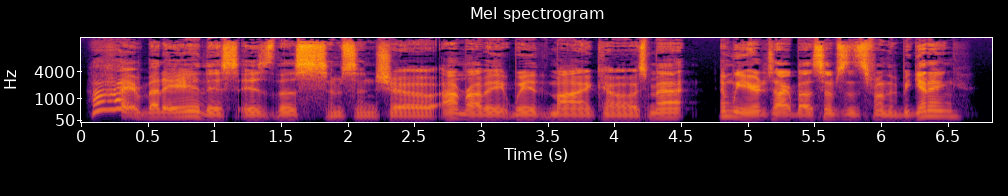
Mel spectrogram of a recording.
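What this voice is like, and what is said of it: Slightly hoarse, strained voice. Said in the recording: “My voice is slightly wrecked from yelling at wrestling last night”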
